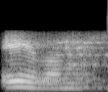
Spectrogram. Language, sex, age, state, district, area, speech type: Sanskrit, female, 18-30, Karnataka, Uttara Kannada, rural, conversation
